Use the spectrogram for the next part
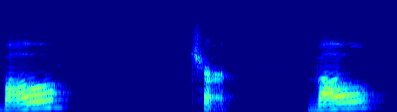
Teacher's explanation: So if it's really difficult for you and you really want to say vulture instead of voucher, think about really hitting the teeth for that L. Vulture.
